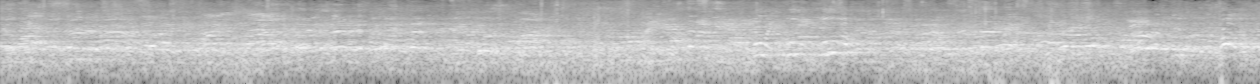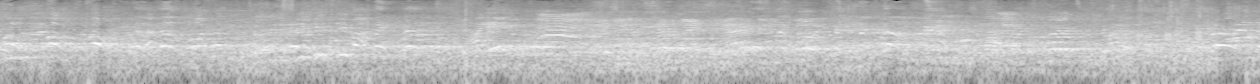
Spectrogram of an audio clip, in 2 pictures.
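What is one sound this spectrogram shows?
A large crowd chatters and calls out steadily in an echoing hall.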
